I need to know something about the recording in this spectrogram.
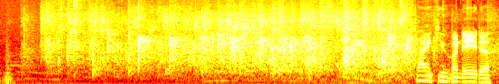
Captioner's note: crowd clapping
